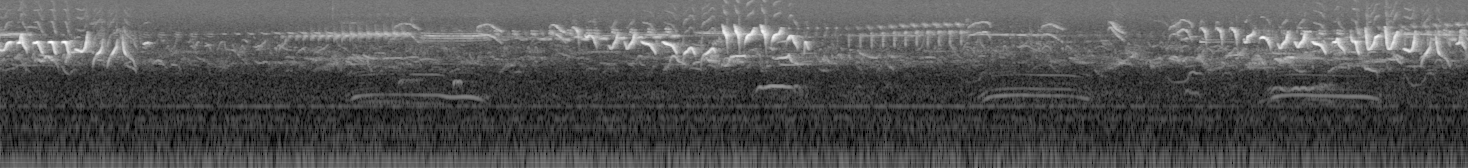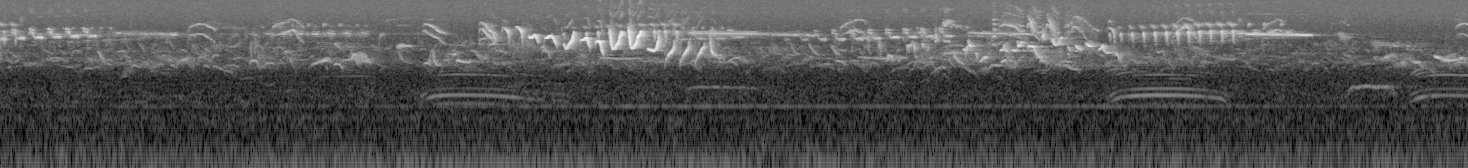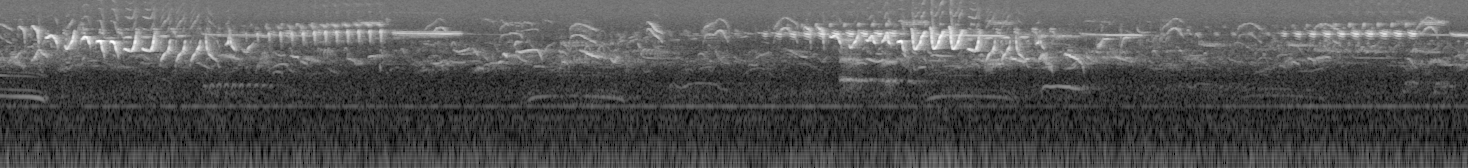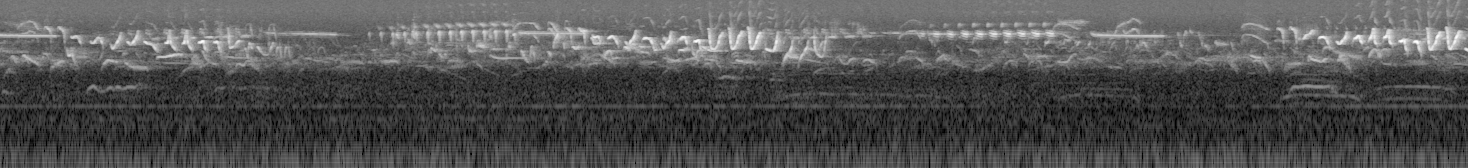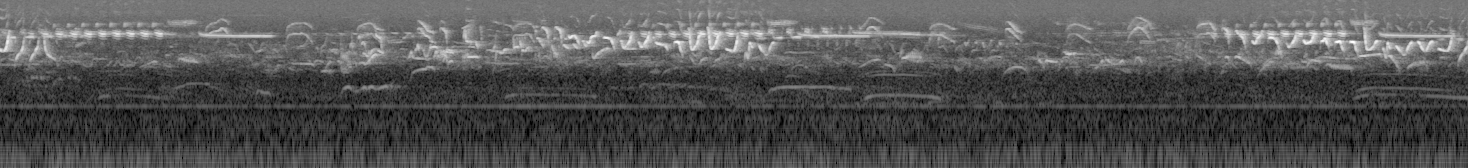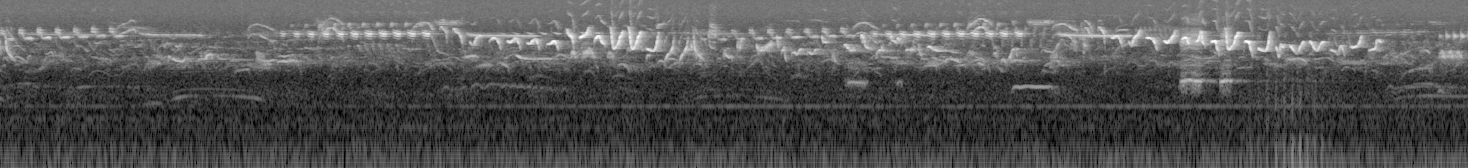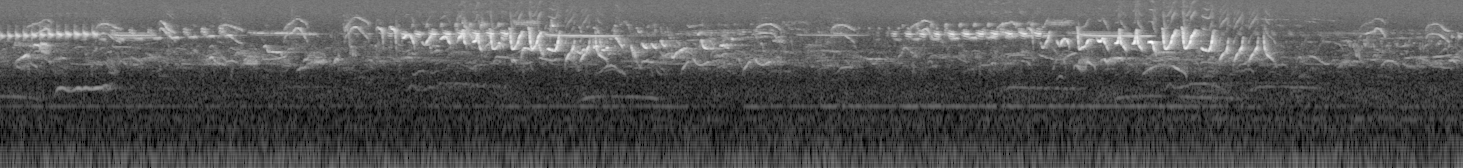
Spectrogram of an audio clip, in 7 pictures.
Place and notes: Green Ln, Malton, UK - Willow Warbler at sunrise ...
Willow warbler song and call soundscape ... open lavaliers clipped to branch ... songs and calls from ... tawny owl ... common pheasant ... crow ... magpie ... garden warbler ... whitethroat ... yellowhammer ... song thrush ... blackbird ... dunnock ... wren ... some background noise ...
